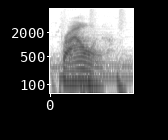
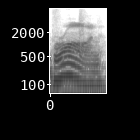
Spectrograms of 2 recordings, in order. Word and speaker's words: Braun: tough even for Americans it's technically pronounced Brown not Braun necessarily but Brown another car manufacturer this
